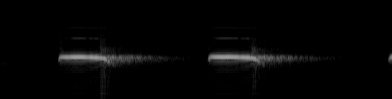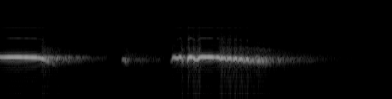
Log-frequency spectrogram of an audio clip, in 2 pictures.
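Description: Owl hooting: four single hoots about two seconds apart, each a steady note that dips in pitch at its end and trails off in an echo. The last hoot wavers.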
